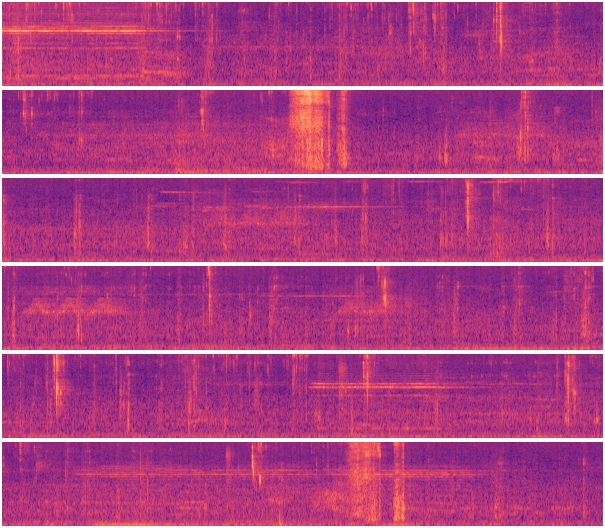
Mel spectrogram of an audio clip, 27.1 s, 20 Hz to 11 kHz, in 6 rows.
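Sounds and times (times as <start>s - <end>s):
chewing and biting food: 0.0s - 27.0s
wet mouth clicks and smacks: 24.4s - 25.6s.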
